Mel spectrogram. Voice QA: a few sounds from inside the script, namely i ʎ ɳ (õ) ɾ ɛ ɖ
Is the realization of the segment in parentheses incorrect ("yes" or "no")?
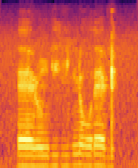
yes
